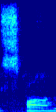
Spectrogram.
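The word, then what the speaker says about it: Spohn: Spawn is how they pronounce it.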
